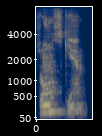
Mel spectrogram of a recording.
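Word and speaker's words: Wronskian: required uh and we here w is the silent so we say it like this wrong scan this is we speak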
